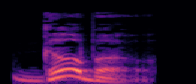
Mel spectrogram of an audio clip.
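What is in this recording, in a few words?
"gobo", British English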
